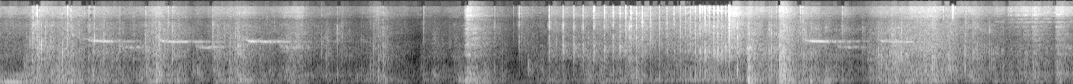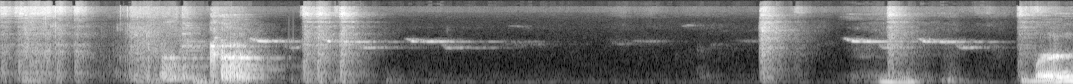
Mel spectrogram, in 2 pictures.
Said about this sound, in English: Birds are going crazy out there this morning.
